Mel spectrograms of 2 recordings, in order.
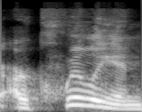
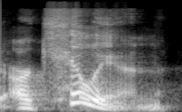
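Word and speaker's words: Arquillian: used the word they used the word arquilian to describe an alien race and in the movie they pronounced it archillion and I kept like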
